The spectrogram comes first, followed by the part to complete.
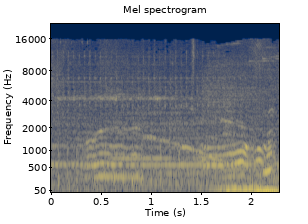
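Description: Cartoon sound effect of a helicopter's winch paying out cable to lower a rescue capsule: a rapid, steady mechanical rattle, with a deep rumble building near the end, under melodic music.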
